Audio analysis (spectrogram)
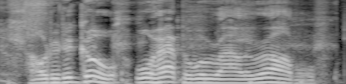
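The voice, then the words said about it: Deep-voiced impression. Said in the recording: “she has a deep voice, I just want to do impression”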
